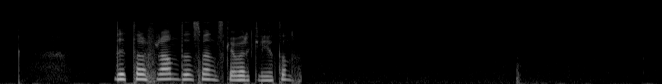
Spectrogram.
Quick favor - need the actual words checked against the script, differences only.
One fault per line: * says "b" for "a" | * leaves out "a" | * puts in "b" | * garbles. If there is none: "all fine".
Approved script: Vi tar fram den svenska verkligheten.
all fine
